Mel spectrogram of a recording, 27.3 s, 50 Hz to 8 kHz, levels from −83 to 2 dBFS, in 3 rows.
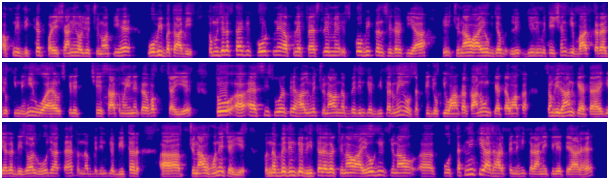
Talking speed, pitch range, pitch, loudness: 240 wpm, 150-190 Hz, 165 Hz, -22 LUFS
